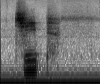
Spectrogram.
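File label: "jeep", Dutch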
